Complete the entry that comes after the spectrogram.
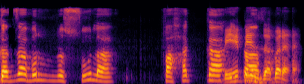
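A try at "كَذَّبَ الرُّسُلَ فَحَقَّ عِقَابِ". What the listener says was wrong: بے پہ زبر ہے، زبر پڑھے، بے پہ زبر ہے. نہیں پھر آپ پیش کیا دیتے ہیں کذب الرسل.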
